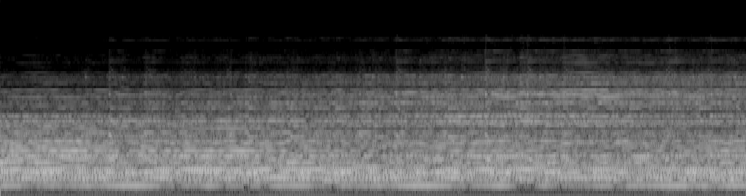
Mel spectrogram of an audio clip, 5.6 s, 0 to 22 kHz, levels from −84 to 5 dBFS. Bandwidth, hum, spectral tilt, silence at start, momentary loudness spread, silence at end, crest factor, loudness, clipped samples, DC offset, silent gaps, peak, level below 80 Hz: 11 kHz; none; -6.5 dB/octave; 0 s; 2 LU; 0 s; 14 dB; -24 LUFS; under 0.1%; 0.2%; none; -10 dBFS; -62 dBFS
